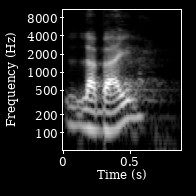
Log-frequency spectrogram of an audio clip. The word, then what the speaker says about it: labile: So it's labile.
